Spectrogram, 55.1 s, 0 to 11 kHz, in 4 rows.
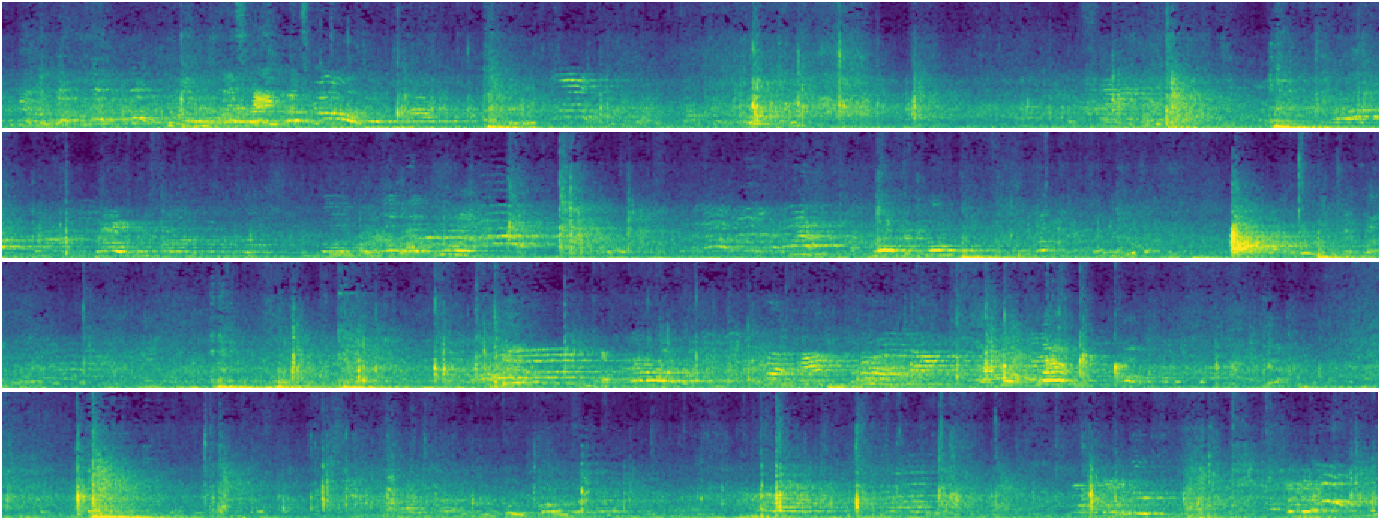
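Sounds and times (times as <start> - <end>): players and spectators shouting: 0.0 - 6.3, 32.1 - 40.1.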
